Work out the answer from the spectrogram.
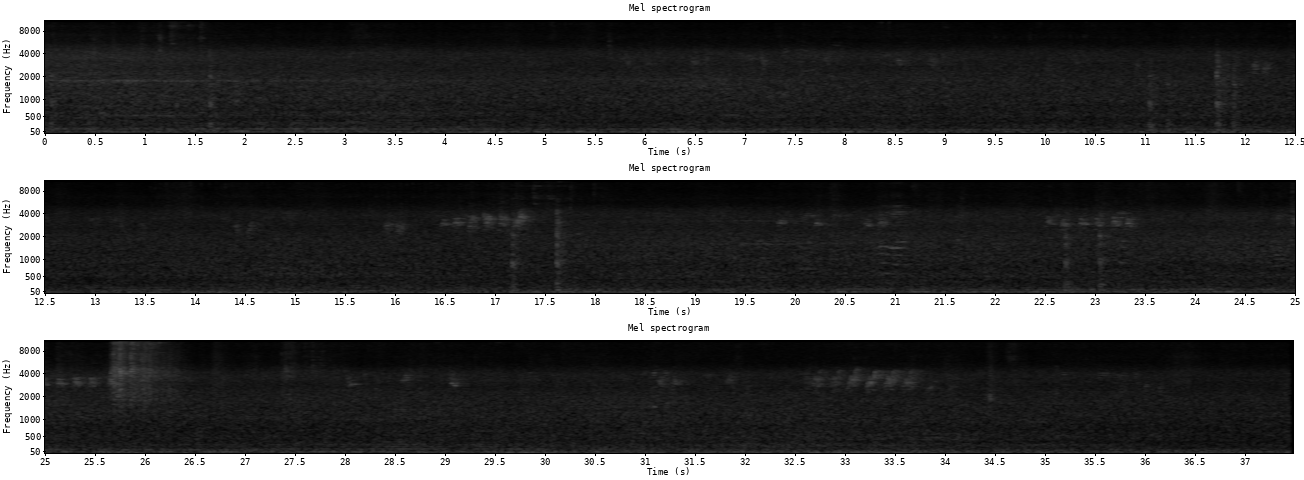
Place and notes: Chirp, Traffic Sound, In the university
